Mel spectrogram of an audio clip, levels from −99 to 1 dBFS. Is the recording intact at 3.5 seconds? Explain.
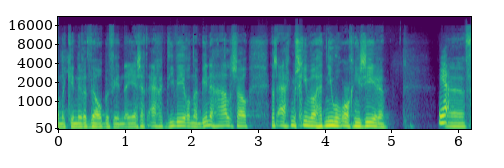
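Yes, at 3.5 seconds the speech runs through cleanly with no dropout, click, distortion or other fault.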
